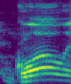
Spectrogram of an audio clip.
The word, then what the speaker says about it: Guo: to be here so guwow guo or however you pronounce his name has been arrested well guo is how he's guo is how he said it okay just for I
